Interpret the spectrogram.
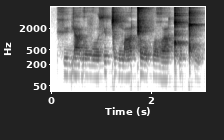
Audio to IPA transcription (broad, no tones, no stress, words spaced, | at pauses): xybʲɑːɡo vosʉǀʉɡ mɑǁoːfo ʁʷɑǃʰuǃʰu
